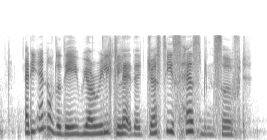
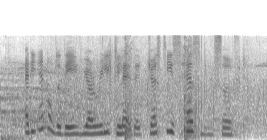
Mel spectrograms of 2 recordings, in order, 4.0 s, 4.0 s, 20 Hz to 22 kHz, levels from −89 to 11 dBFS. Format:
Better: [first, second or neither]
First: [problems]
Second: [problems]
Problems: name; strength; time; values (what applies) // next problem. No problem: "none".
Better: first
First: none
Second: background sound (Fart + Applause / Cheering); 9 dB below the speech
